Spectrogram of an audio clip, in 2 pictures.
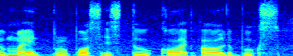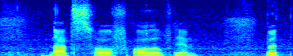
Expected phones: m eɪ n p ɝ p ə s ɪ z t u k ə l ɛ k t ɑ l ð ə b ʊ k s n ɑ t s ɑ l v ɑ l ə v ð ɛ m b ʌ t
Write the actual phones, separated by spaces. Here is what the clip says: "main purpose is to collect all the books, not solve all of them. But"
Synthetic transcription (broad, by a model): m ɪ n p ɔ p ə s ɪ s t u k ə l ɛ k t ɑ l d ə b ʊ k s n ɑ t s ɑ l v ɑ l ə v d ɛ m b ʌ t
